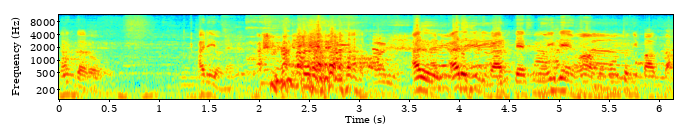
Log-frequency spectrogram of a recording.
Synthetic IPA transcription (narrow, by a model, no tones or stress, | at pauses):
nãnd̪aɾo̞̰ː | aɾɯ̟jo̞ne̞ | aɾɯ̟aɾɯ̟ʑikʲiɡaːt̪ːe̞so̞no̞izẽ̞ɰ̃βamo̞ːɦõnt̪o̞ɲ̟ipat̪ːa̰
